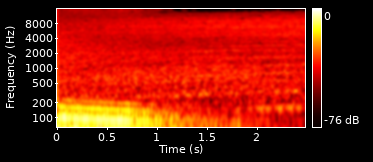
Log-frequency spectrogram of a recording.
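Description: Deep rumbling tail of an intro sound effect, which dies away about a second in to a faint remainder.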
